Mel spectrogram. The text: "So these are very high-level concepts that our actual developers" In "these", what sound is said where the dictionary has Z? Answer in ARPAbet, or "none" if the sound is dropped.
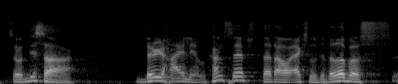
S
